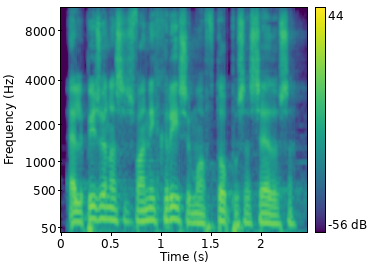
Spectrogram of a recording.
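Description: A man's voice: fairly low pitch, warm tone, natural voice. A man reading the part of a polite, businesslike male hobbit burglar in an audiobook, speaking in a courteous, precise and slightly formal way. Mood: sheepish. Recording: long reverb with faint music.

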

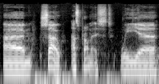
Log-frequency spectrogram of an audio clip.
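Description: A man hosting a casual comic interview, talking in a halting, flustered, bantering way. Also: lowish voice, over loud music. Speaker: podcast host and interviewer.

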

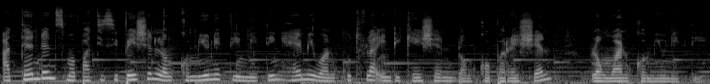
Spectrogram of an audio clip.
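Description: A woman's voice: fairly low pitch, brisk. A woman with a ni-Vanuatu accent reading scripted narration in Melanesian pidgin. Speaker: podcast narrator. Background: music.

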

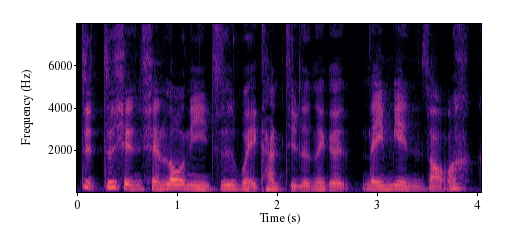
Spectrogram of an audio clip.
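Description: A woman's voice: low voice, a little fast. A young woman, co-hosting a podcast in casual chat, wry and self-mocking. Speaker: podcast co-host.

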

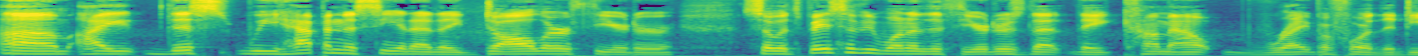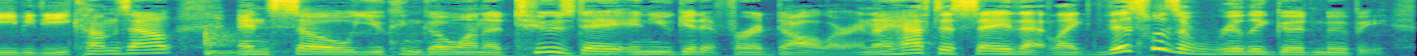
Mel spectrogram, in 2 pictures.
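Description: A young adult man co-hosting a casual podcast chat, animated and swearing, with loud bursts of laughter. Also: mid-range voice, a little fast, no echo. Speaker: podcast co-host.

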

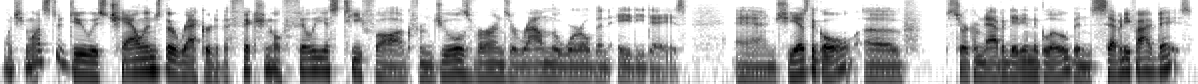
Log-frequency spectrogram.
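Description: A man's voice: low-pitched, moderate pace, fairly bright tone. A man hosting a podcast, casually telling a history story with chatty, wry asides. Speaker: podcast host.

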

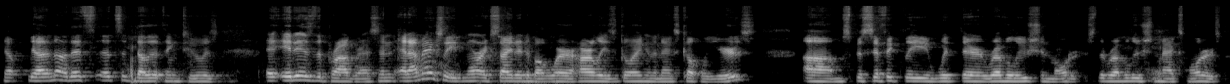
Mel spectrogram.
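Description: A man from Wisconsin talks as a podcast guest. His voice sits a touch high, and he explains things earnestly and at length, often restarting his sentences. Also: fairly even intonation, fairly quick, sharp tone. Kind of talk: casual podcast chat.

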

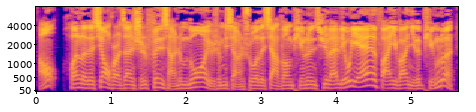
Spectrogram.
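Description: A man telling funny stories about married life, acting out the quoted people in sudden high bursts. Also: expressive, fast, music in the background. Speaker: joke-telling host. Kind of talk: comic storytelling.

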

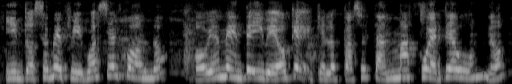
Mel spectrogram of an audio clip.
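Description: A woman telling a story casually to friends, dramatic and lively, swearing freely and often checking that her listeners follow. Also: a little high, moderate pace, dull audio, slight background noise.

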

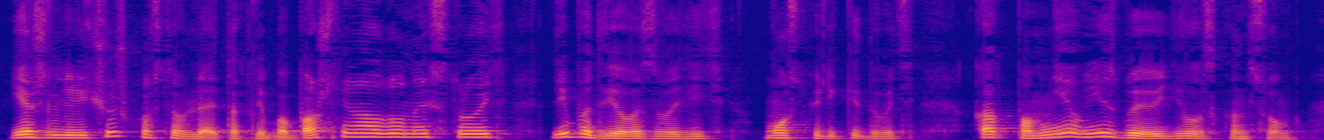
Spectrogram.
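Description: A man's voice: fairly high pitch, animated, fast talker, dark tone. A man voicing an earnest, capable young apprentice boy who speaks eagerly and respectfully.

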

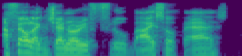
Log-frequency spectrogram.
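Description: A man's voice: medium pitch, fairly even intonation, normal speed, fairly bright tone, no room sound. A man hosting a casual interview podcast, talking loosely with many fillers; he came to the United States as an immigrant. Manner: rambling, many fillers like "you know what I mean". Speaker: podcast host.

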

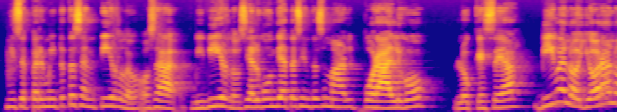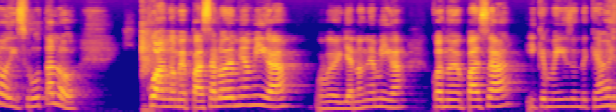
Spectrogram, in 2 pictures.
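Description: Chatty woman telling a story. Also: fairly bright tone. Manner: storytelling, acts out quoted dialogue in quick higher tones. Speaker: podcast co-host. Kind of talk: casual chat.

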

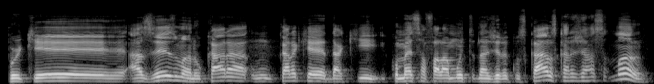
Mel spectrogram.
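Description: A man's voice: fairly high pitch, fairly quick. A man, interviewing in a casual chat full of street slang.

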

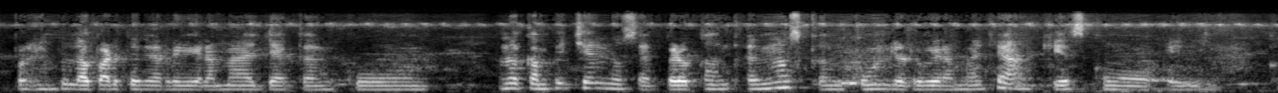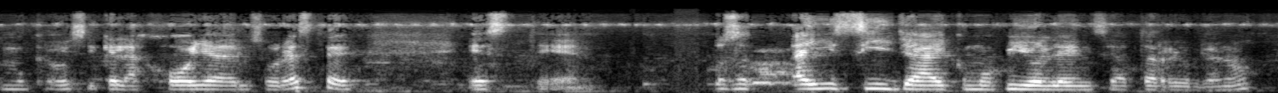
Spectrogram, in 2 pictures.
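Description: A young woman from Mérida speaks in a relaxed, mellow voice. She co-hosts a casual podcast chat, blunt and impassioned, dropping swear words freely. A faint hiss of noise sits under her voice. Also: fairly low pitch, poor audio. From Mérida, Yucatán, Mexico. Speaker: podcast co-host.

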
